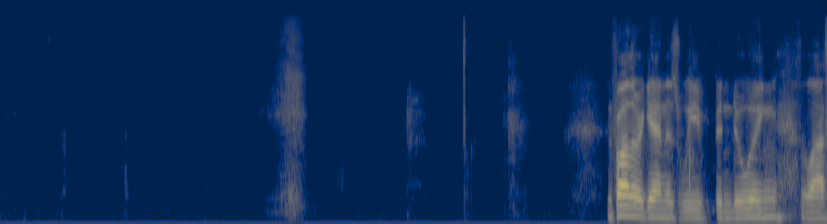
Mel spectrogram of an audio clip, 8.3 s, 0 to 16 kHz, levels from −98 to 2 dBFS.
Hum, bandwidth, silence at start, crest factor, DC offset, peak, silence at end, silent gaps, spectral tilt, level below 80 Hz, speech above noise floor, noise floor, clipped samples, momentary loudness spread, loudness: none; 11.5 kHz; 2.85 s; 26 dB; under 0.1%; -16 dBFS; 0 s; none; -6 dB/octave; -88 dBFS; over 53 dB; under -90 dBFS; under 0.1%; 24 LU; -37 LUFS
